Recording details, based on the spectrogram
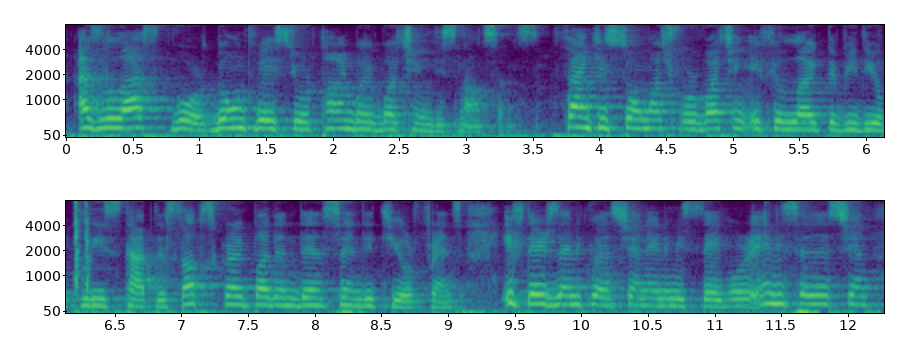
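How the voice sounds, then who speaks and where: A woman from Iran with an Iranian accent gives a frank, blunt film review in casual speech, addressing viewers as friends. Her voice is medium-pitched and warm, moving at a moderate pace with few pauses. The room is echoey, with slight background noise.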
